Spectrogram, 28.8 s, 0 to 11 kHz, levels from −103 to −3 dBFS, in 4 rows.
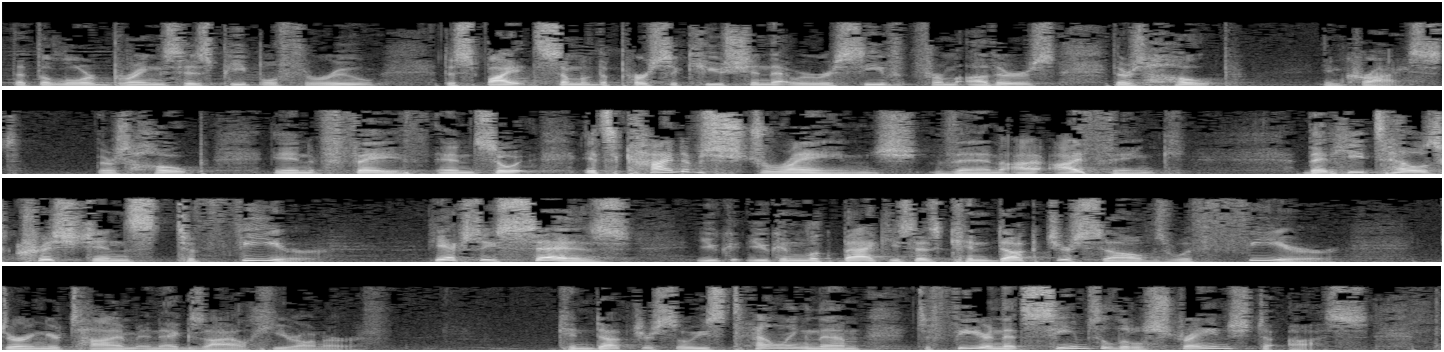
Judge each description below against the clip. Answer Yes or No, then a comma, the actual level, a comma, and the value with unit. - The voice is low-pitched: Yes, low, 125 Hz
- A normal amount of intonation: Yes, average, 4.6 semitones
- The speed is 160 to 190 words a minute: Yes, average, 165 wpm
